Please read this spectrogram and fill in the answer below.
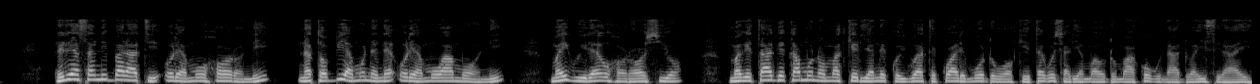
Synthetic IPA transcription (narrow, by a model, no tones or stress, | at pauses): ɾeɾeasanibaɾatiʔoɾeamohɔɾɔni | natɔbiamonɛnɛʔoɾeamoamɔni | maiɣwiɾɛoɦɔɾɔɕiɔ | maɣetaːɡekamonɔmakeɾianekoiɣwatekwaɾemoːdowɔkeːtɛɣoɕaɾiamaondomakoɣunaːdoaisiɾaeɾi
